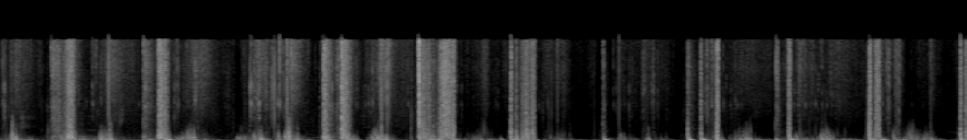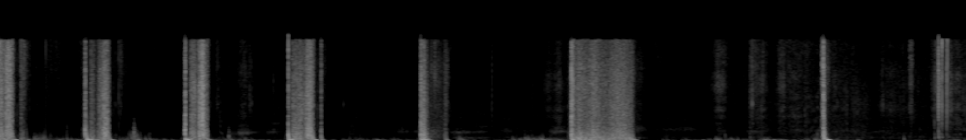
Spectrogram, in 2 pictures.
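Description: A device tumbles down a sand slope, thumping and scraping against the sand.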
